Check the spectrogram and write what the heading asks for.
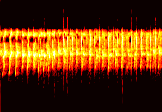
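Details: Lovebird ngekek, a chatter used to provoke singing: rapid, slightly uneven bursts of shrill, raspy chirps packed closely together without pause.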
